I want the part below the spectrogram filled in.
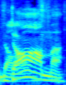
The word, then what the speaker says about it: Dom: I don't either. – Is it Don or Dom? – Dom. – Oh, with an M.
